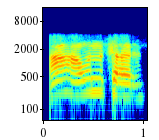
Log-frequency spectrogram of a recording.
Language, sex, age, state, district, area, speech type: Telugu, male, 60+, Andhra Pradesh, Bapatla, urban, conversation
